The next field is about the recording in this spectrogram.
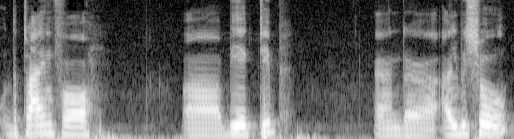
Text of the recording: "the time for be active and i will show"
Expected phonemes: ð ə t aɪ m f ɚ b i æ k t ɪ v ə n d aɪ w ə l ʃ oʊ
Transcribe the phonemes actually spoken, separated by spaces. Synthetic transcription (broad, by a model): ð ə t aɪ m f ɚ b i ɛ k t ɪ p ə n d aɪ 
